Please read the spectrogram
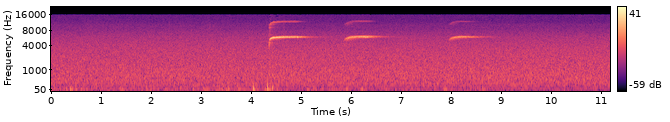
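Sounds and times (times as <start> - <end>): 
background hiss: 0.0 - 11.1
Bornean whistling thrush whistling: 4.3 - 6.8, 7.9 - 8.9.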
